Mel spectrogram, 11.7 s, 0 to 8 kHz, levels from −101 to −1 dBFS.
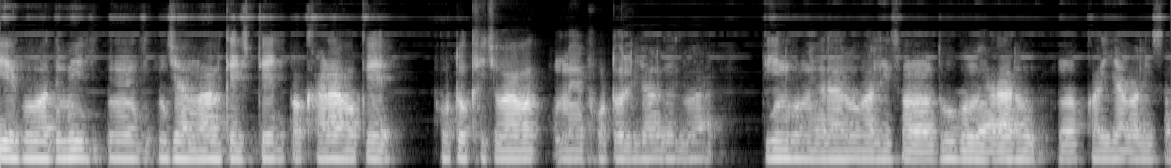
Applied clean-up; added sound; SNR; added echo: neural mask model DeepFilterNet 3.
